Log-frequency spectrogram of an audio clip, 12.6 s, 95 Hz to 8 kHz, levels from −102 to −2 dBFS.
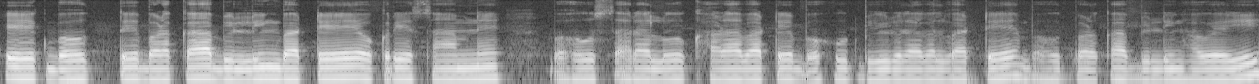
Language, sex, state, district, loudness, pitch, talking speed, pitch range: Bhojpuri, male, Uttar Pradesh, Deoria, -17 LUFS, 110 Hz, 100 wpm, 110-115 Hz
